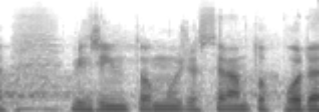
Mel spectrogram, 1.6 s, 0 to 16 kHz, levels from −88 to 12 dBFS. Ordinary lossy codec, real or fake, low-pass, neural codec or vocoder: Opus, 16 kbps; real; 14.4 kHz; none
